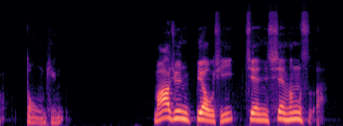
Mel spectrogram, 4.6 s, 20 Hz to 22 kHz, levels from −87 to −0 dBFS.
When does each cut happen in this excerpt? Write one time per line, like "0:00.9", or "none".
none

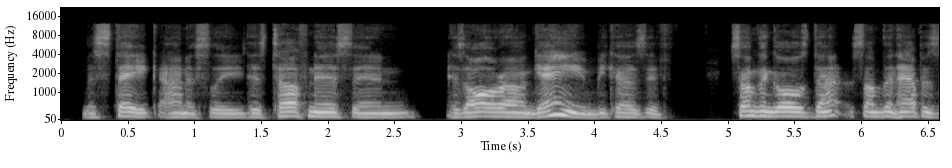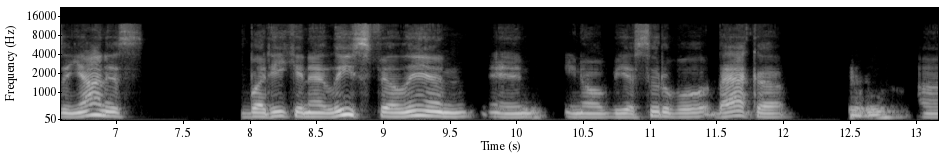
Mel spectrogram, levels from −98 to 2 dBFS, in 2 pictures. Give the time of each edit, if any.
0:01.4
0:07.9

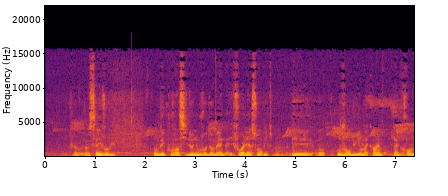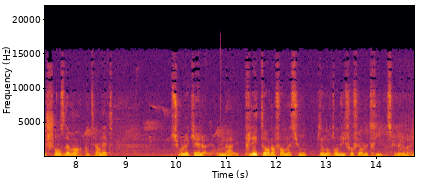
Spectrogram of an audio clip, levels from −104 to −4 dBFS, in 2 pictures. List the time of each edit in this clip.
none

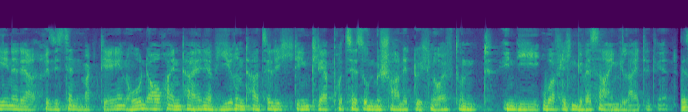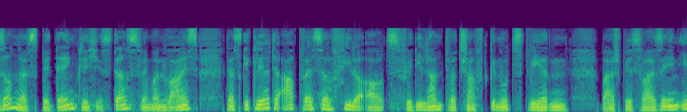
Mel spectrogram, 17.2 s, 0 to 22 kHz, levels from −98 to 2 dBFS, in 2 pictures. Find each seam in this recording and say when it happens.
none

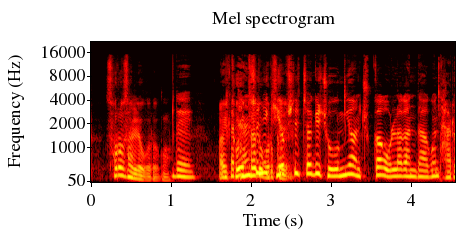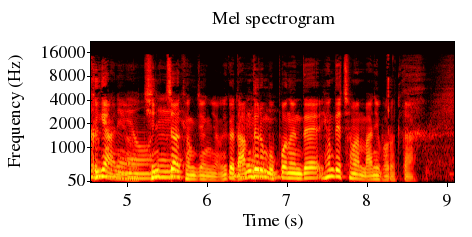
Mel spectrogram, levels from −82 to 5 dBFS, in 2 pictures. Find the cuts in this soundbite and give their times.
0:01.4

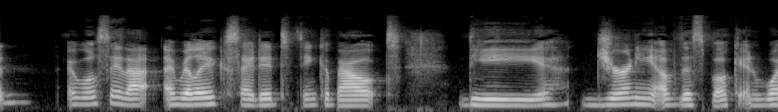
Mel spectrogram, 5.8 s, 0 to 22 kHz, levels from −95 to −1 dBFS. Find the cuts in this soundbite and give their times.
none

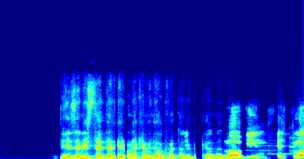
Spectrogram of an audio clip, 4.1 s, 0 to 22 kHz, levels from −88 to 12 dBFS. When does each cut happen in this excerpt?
none

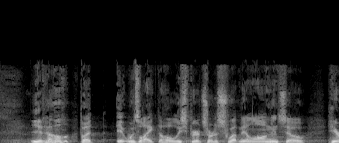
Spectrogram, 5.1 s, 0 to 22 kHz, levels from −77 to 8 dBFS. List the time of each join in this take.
0:01.1

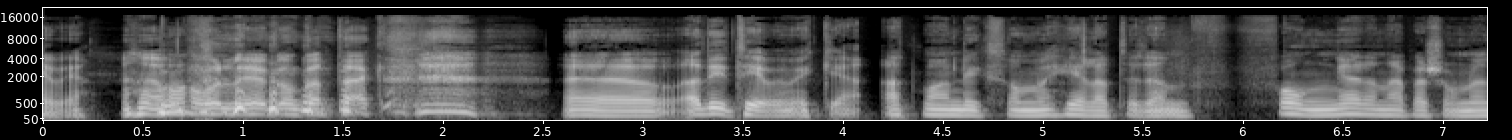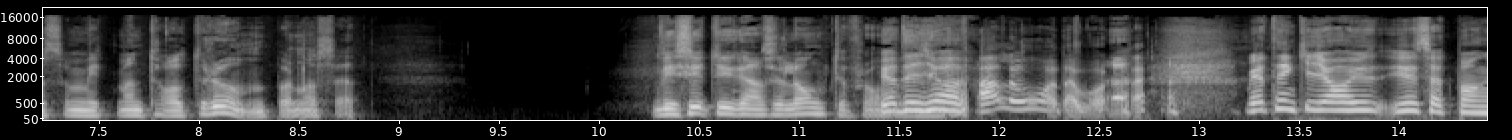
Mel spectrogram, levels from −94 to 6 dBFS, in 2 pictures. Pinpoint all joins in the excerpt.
0:11.8

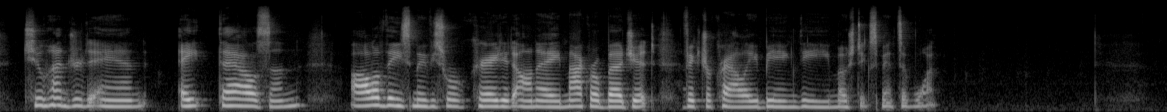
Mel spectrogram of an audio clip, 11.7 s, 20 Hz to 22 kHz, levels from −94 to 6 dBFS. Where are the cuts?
0:03.3
0:06.8

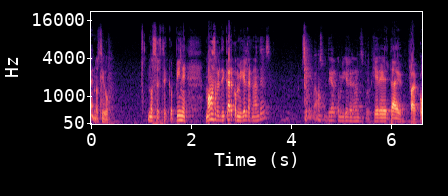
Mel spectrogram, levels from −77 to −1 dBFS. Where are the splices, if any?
0:05.6

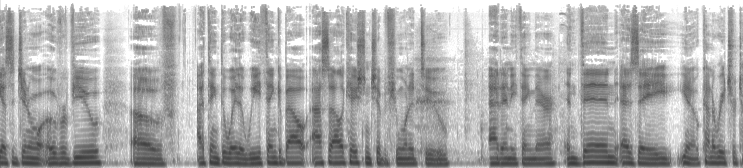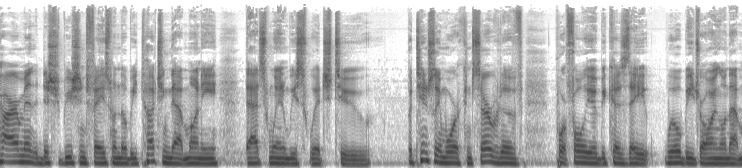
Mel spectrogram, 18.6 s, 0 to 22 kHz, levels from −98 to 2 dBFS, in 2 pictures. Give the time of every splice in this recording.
0:07.0

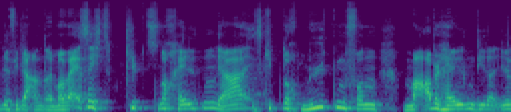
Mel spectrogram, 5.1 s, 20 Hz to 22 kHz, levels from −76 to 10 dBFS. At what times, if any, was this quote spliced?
none

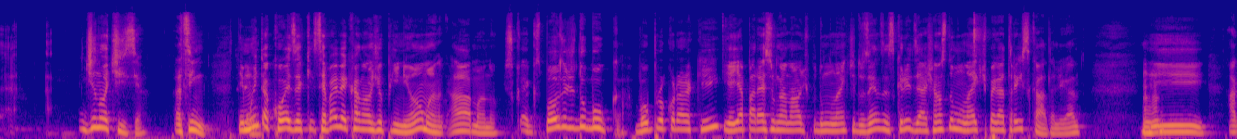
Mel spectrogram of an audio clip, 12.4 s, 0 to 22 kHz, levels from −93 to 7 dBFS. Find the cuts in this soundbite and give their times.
0:04.5

